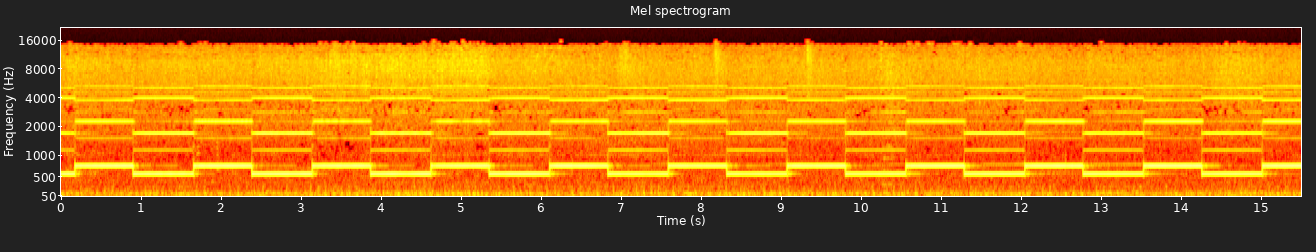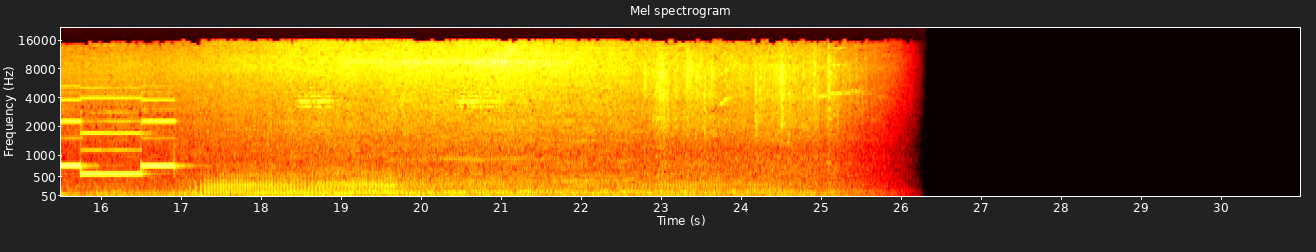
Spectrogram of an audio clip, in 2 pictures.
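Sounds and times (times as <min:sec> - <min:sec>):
two-tone warning siren: 0:00.0 - 0:17.6, 0:18.2 - 0:21.3.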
